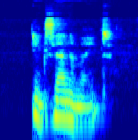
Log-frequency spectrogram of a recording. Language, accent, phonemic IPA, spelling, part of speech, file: English, Southern England, /ɪɡˈzænɪmeɪt/, exanimate, verb, LL-Q1860 (eng)-exanimate.wav
- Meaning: To deprive of animation or of life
